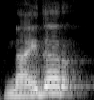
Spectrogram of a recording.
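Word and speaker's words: neither: अब इसी सेंटेंस को ही देख लो, चाहे देखो कुछ लोग इसको नीदर भी बोलते हैं, नीदर भी प्रोनाउंसिएशन आपकी, देखिए आपके स्टाइल के ऊपर है।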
